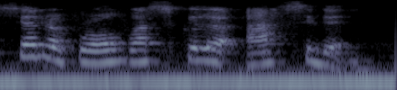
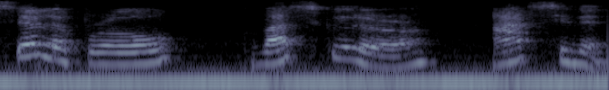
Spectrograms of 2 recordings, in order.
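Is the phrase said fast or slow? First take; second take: fast; slow. First: It is said faster as one smooth phrase. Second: It is said slowly with pauses between words. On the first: "từ từ mình đọc nhanh chút xíu" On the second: "Mình đọc chậm chậm"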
